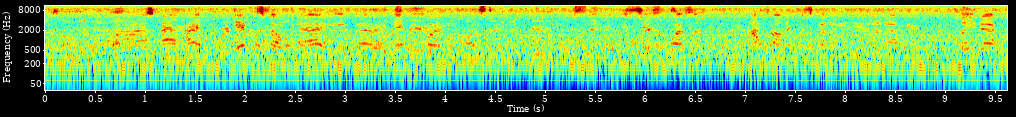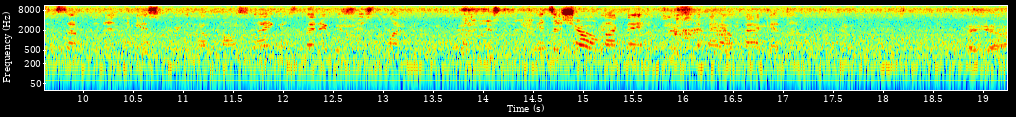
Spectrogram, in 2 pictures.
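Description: Steady low drone of an airliner cabin in flight, with faint, indistinct voices of people talking.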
